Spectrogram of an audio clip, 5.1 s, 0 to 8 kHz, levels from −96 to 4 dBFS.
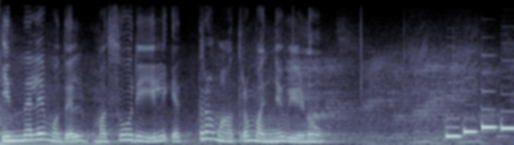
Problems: background sounds at intervals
